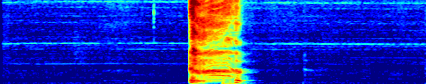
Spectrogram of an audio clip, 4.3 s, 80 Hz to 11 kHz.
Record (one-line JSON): {"cough_length": "4.3 s", "cough_amplitude": 11688, "cough_signal_mean_std_ratio": 0.27, "survey_phase": "beta (2021-08-13 to 2022-03-07)", "age": "18-44", "gender": "Female", "wearing_mask": "No", "symptom_fatigue": true, "smoker_status": "Ex-smoker", "respiratory_condition_asthma": false, "respiratory_condition_other": false, "recruitment_source": "REACT", "submission_delay": "0 days", "covid_test_result": "Negative", "covid_test_method": "RT-qPCR"}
